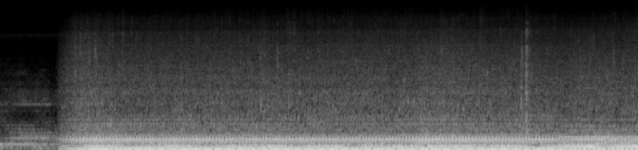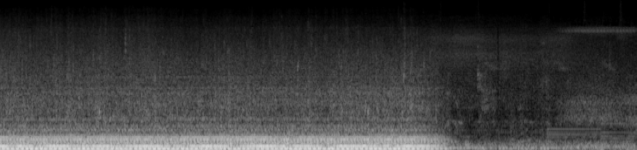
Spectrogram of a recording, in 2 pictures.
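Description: Sailboat's inboard engine running steadily under way, a loud, even low drone that starts abruptly about a second in and cuts off near the end.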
